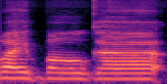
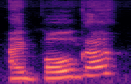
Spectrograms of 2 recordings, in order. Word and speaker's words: iboga: was called to do I vulga or I am I pronouncing that right iboga I Boga yeah okay so I was called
